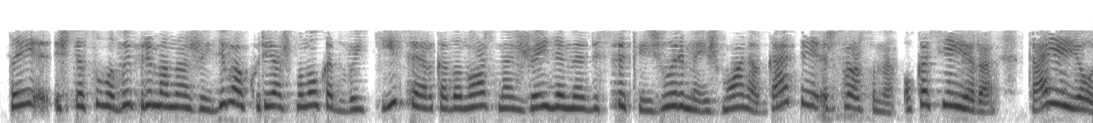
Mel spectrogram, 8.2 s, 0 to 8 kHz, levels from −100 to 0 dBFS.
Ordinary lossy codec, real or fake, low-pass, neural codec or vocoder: AAC, 16 kbps; real; 7.2 kHz; none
